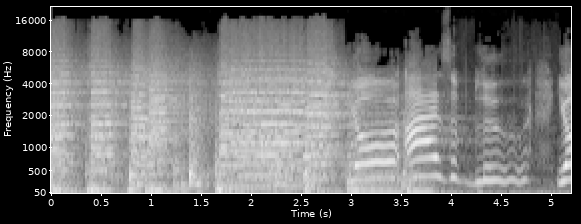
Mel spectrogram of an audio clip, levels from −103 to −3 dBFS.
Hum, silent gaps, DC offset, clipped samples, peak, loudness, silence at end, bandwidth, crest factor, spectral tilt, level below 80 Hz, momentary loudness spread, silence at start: none; none; under 0.1%; under 0.1%; 0 dBFS; -14 LUFS; 0 s; 18 kHz; 14 dB; -3.5 dB/octave; -30 dBFS; 12 LU; 0 s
